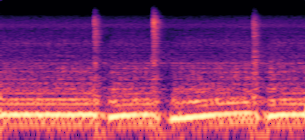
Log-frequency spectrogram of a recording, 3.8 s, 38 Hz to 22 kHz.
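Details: Luhrs 28 boat V8 carburetor test in neutral, no load, air filter disconnected; steady low rumble that sags and stumbles briefly each time revs climb past about 1700 rpm, carburetor hesitation.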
